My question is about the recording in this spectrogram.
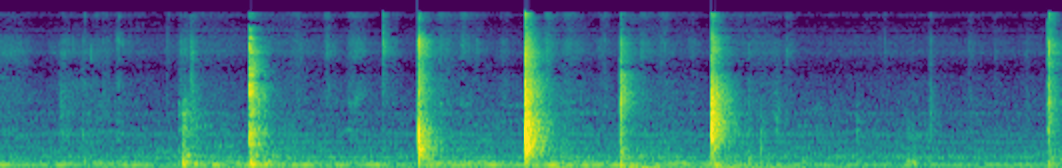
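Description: A handful of sharp clicks and taps at uneven gaps, the loudest about five seconds in, from kitchen utensils being handled, over a steady low hum.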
